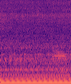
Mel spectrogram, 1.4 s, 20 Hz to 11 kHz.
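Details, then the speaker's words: Nissan R34 Skyline sedan (Okubo Factory) on a cold morning, heard at the muffler: deep, even exhaust burble at steady idle, fires right up, no misses, rattles or noises, barely any smoke; normal idle. "Engine running, no issues, doesn't make any sounds, it fires right up."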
